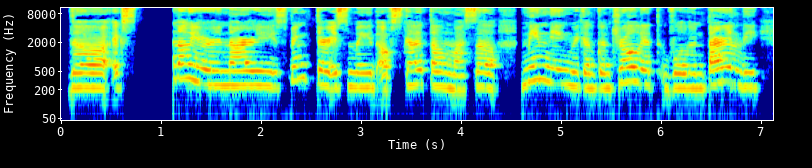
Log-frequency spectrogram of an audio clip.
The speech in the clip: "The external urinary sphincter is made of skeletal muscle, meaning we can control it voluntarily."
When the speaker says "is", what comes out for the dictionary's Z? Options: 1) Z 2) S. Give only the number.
2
